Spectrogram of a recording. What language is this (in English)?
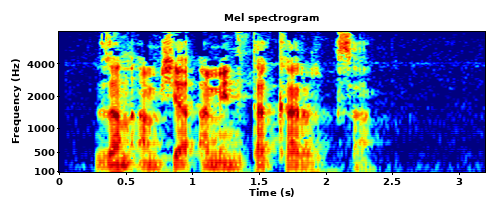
Hausa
